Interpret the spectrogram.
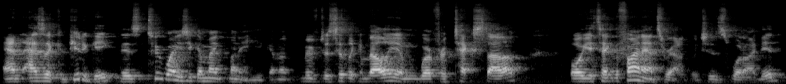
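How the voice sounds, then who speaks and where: A man's voice: mid-range voice, lively intonation, fast talker, a bit bright, reverberant, poor audio. A man in his thirties from Australia with an Australian accent, a podcast guest talking bluntly and casually, often restarting his sentences. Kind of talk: casual interview talk.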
